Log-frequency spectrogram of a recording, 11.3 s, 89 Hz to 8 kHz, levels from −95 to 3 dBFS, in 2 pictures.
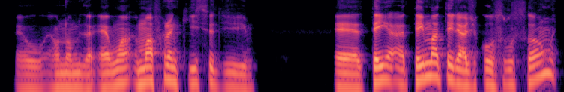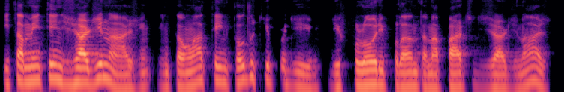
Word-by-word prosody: é 105 - -11
o 105 +1 -6
é 110 - -15
o 110 - -3
nome 110 0 -2
da 105 - -2
é 115 0 0
uma 140 +5 +1
é - - -15
uma 150 +3 +5
franquia 145 -2 -2
de, 115 -5 -8 0.8
eh, 115 -2 +4
tem 155 +2 +7
a 145 -3 -1
tem 155 +6 +4
material 175 -8 +4
de 120 +1 -9
construção 140 - -2
e 140 - -7
também 150 +4 +3
tem 170 +2 +1
de 140 -4 -4
jardinagem. 145 - +3
Então 115 +1 -2
lá 150 +5 0
tem 155 -1 -3
todo 150 +6 -2
tipo 160 -4 -9
de, 115 -5 -7
de 115 -1 -6
flor 130 +2 +2
e - - -1
planta 115 0 -2
na 110 0 -1
parte 115 +1 -1
de 105 -2 -24
jardinagem 105 +4 -4
125 Hz, 200 wpm, -24 LUFS, 115-150 Hz, 0.8 s, tem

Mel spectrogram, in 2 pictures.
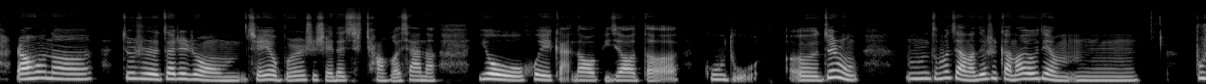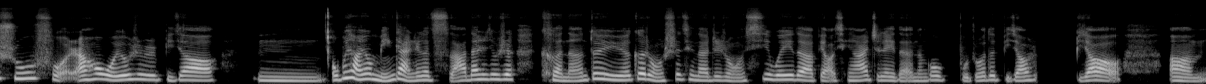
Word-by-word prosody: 然 255 +2 +7
后 295 0 +2
呢， 250 -2 +1 0.3
就 275 -1 -1
是 250 -3 +3
在 255 +1 +3
这 250 -1 +2
种 180 -5 0
谁 215 -4 -1
也 220 -1 +3
不 190 -2 -4
认 205 +2 -1
识 215 0 -6
谁 190 -3 -3
的 190 0 -1
场 175 -1 -6
合 165 -1 -3
下 195 +1 -2
呢， 180 -1 -2 0.4
又 225 -7 +6
会 210 -1 +1
感 195 - -7
到 190 -1 +1
比 185 - -10
较 185 -2 +1
的 180 - -3 0.2
孤 225 -1 -2
独。 305 +10 -9 0.3
呃， 190 -1 -1
这 315 +12 +1
种， 240 -9 +2 0.5
嗯， 270 0 -1
怎 265 -1 -4
么 295 +2 0
讲 255 -7 +3
呢， 195 0 +1
就 240 +2 +3
是 280 +1 -1
感 235 -4 0
到 240 +3 +3
有 260 +1 +4
点， 245 -6 +2
嗯， 185 +1 -4 0.5
不 290 - 0
舒 275 +1 +1
服， 215 -8 -4
然 210 +2 +3
后 245 +1 +4
我 210 -5 +4
又 215 +3 +4
是 230 -3 +1
比 205 -3 -7
较， 190 -1 +3 0.4
嗯， 175 -1 -3
我 200 - +1
不 290 - +2
想 245 -7 +6
用 250 0 +3
敏 195 -1 +1
感 220 -9 +3
这 185 - -2
个 200 - +1
词 190 - -6
啊， 185 - +1
但 220 +2 +2
是 235 - 0
就 235 0 +1
是 230 0 +1 0.2
可 190 -4 -1
能 165 +4 -2
对 245 -1 +1
于 200 0 +2
各 250 +4 +3
种 180 -7 -1
事 235 +5 -4
情 220 -2 -5
的 185 -1 -1
这 185 0 -5
种 165 -1 -5
细 235 +5 -4
微 215 0 +2
的 190 -4 +2
表 170 -2 -4
情 180 +1 -7
啊 185 +3 0
之 195 -3 -6
类 180 -1 -2
的， 165 - -5
能 165 0 -5
够 200 +2 -3
捕 160 - -7
捉 175 +4 -4
得 205 - -1
比 200 - -10
较 180 +3 -1 0.4
比 165 - -10
较， 190 -1 +3 0.5
呃， 170 -3 +2
200 Hz, 245 characters per minute, -22 LUFS, 185-235 Hz, 0.5 s, 然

